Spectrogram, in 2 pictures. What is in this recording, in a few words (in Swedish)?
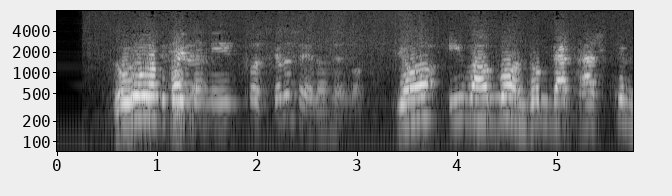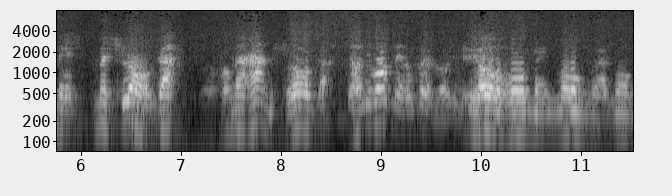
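Kristianopel, Swedish dialect; svenska sagor; Folkminnen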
